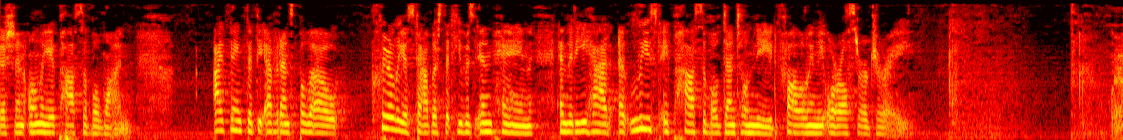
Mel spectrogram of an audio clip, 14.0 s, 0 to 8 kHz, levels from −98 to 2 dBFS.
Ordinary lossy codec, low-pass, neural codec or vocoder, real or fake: MP3, 64 kbps; 7.2 kHz; vocoder, 44.1 kHz, 128 mel bands, Pupu-Vocoder; fake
